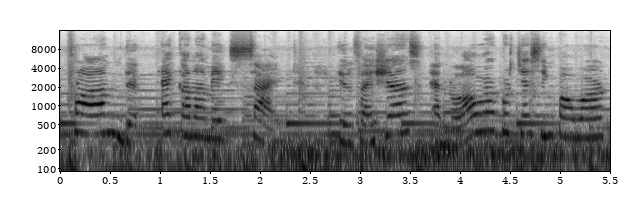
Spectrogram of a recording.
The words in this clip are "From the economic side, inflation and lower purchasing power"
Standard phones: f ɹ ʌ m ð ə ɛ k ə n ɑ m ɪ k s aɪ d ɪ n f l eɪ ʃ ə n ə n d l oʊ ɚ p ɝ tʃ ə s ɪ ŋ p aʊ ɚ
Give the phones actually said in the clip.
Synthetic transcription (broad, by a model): f ɹ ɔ m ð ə ɛ k ə n ɑ m ɪ k s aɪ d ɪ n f eɪ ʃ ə n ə n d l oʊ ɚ p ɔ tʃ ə s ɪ ŋ p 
